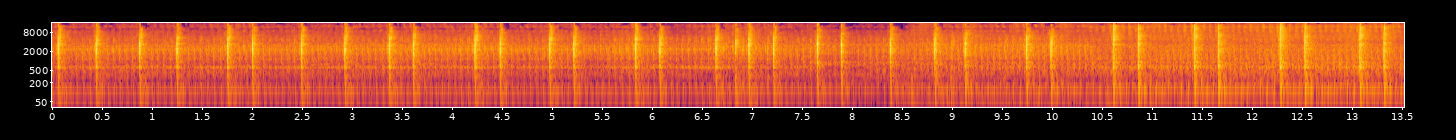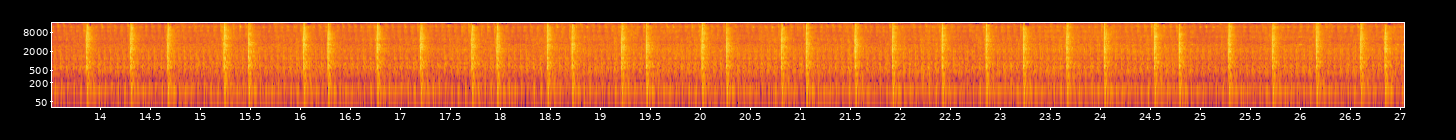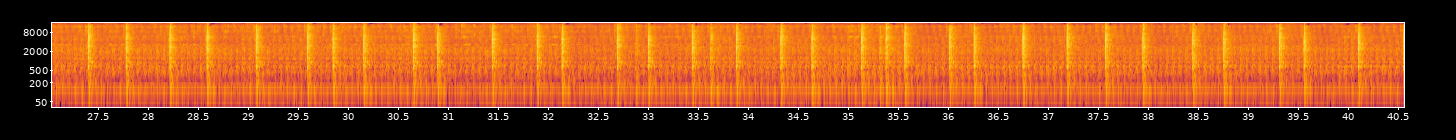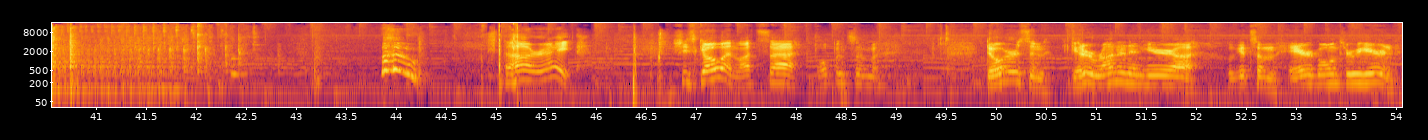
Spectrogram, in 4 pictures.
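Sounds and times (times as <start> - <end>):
two-stroke engine exhaust popping: 0.0 - 42.6.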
